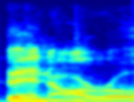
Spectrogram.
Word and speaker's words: binaural: Is it binaural or binaural? Binaural. Yeah, as in binary.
